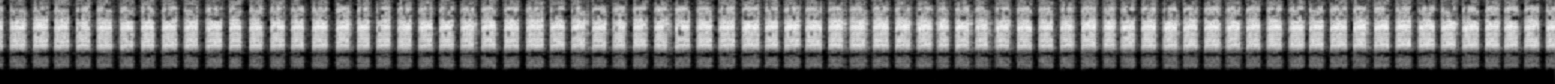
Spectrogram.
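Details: Cicadas calling in a steady chorus of harsh, high, buzzy pulses, about three to four pulses per second, evenly spaced and unbroken for the whole stretch, with no other sounds.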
